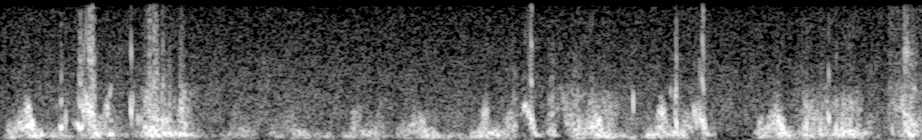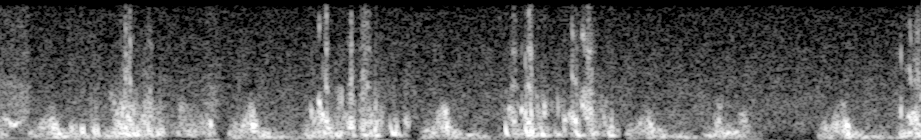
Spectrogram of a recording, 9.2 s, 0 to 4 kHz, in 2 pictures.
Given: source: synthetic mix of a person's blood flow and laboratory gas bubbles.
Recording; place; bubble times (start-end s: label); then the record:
Doppler ultrasound of blood flow; precordium
0.27-0.99 s: bubbles
2.55-3.10 s: bubbles
3.12-3.21 s: bubbles
3.31-3.58 s: bubbles
3.98-4.32 s: bubbles
4.43-4.76 s: bubbles
4.94-5.71 s: bubbles
6.12-6.67 s: bubbles
7.10-7.71 s: bubbles
9.08-9.22 s: bubbles
From the record:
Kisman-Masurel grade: 332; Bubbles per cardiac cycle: rolling drumbeat, 9 or more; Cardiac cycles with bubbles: 50 to 99%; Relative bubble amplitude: moderate (0.250 to 0.450); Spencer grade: 3 (all of the cardiac periods contain showers or single bubble signals, but not dominating or overriding the cardiac motion signals); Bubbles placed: only in the low amplitude regions of the cardiac cycle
